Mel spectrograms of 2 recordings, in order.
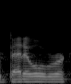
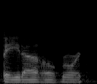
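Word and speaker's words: Beto O'Rourke: Um, or Betto Oorc is how you say. I was I almost said Beta Oor.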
